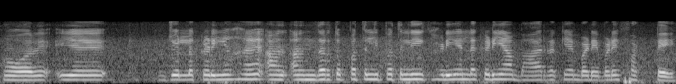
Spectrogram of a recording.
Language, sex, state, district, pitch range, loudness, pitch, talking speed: Hindi, female, Haryana, Rohtak, 210-235 Hz, -15 LUFS, 220 Hz, 150 wpm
